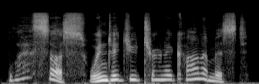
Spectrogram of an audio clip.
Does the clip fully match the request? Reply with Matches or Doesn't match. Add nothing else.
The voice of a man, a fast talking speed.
Doesn't match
